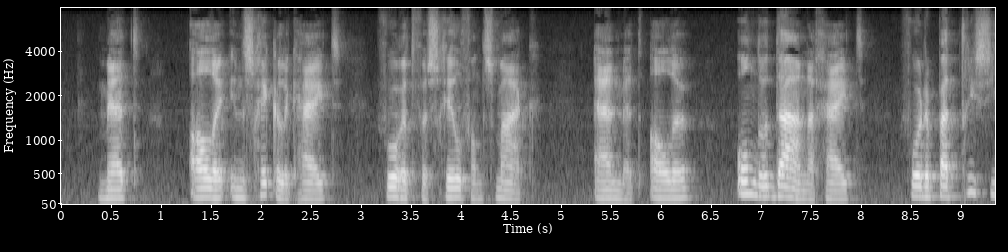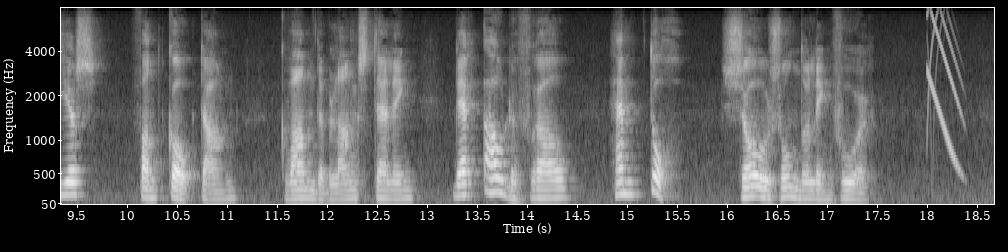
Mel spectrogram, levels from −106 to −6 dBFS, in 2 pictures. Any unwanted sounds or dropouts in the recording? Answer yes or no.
yes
